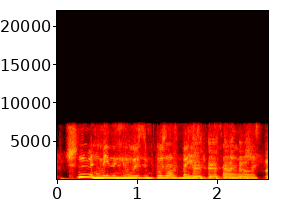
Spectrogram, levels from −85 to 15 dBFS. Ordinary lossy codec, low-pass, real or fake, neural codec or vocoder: none; 7.2 kHz; real; none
